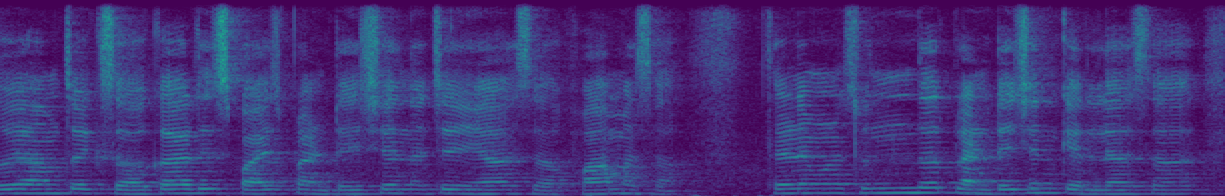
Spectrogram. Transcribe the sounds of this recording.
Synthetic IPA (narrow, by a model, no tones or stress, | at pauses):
t̪ojãamt͡sɔeksəɦkaɾispajsplaɳʈeɕənat͡ɕejãəsafaɾmasa | t̪ʰeɽ̃em̤əɽunsund̪əɾplaɳʈeɕənkɛlːaːsa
